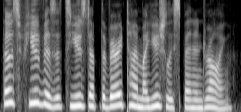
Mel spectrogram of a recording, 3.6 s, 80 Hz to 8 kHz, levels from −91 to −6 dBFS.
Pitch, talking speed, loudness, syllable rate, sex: 245 Hz, 215 wpm, -15 LUFS, 5.6 syllables/s, female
